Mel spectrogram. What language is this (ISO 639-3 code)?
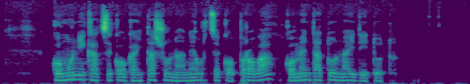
eus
